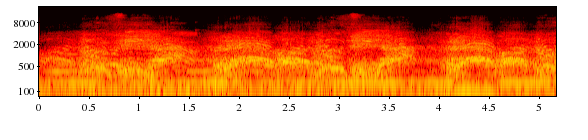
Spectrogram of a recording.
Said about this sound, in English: He was in a crowd of hundreds of students protesting against the decision of the president, Viktor Yanukovych, to renege on a special trade deal with the European Union. There were speeches going on, there was singing, there were flags waving.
